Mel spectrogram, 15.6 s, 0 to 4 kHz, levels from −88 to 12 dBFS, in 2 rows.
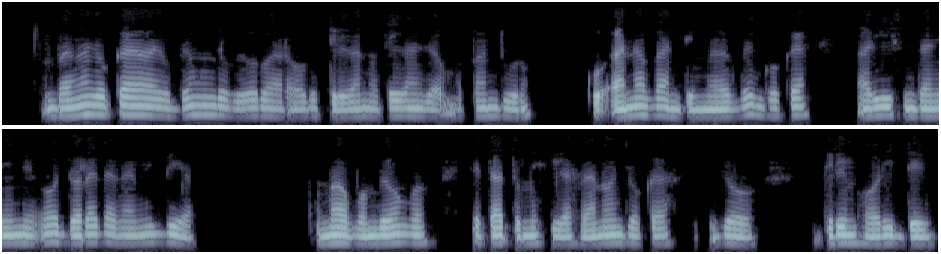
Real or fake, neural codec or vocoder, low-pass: real; none; 3.6 kHz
